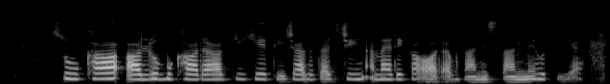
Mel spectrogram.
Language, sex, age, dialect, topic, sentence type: Hindi, female, 18-24, Garhwali, agriculture, statement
